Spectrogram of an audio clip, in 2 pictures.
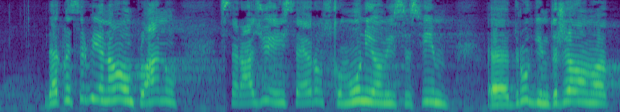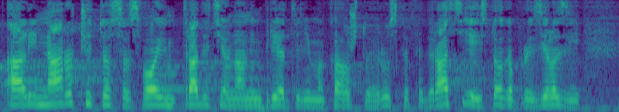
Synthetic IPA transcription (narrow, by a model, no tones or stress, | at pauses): d̪akle̞sr̩bijanao̞ʋo̞mplˠaːnusaɾad͡ʑuje̞isaevɾo̞psko̞muːnijo̞misasʋim | d̪ɾuɡimd̪r̩ʒaʋamaalinaːɾo̞t͡ʂit̪o̞sasʋo̞jimt̪ɾad̪it̪sio̞nalnimpɾijat̪eʎimakao̞ʃt̪o̞je̞ɾuskafe̞d̪e̞ɾaːt̪sijaist̪o̞ɡapɾo̞izilˠazi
